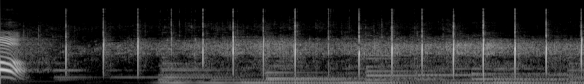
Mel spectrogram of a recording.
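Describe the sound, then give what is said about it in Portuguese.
Worshippers give a round of applause to the Lord Jesus Christ: steady, evenly spaced claps keep a quick beat, about two or three per second, over sustained keyboard-like chords and a low hum. The claps are sharp and moderately loud throughout. “E se você crê, dá uma salva de palmas ao Senhor Jesus Cristo.”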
